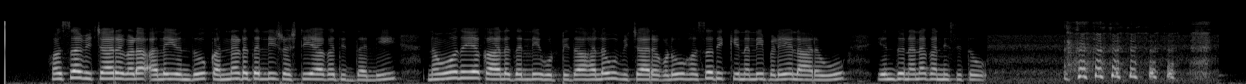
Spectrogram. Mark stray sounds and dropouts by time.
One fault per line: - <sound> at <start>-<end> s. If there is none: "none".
- laugh at 10.6-12.2 s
